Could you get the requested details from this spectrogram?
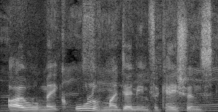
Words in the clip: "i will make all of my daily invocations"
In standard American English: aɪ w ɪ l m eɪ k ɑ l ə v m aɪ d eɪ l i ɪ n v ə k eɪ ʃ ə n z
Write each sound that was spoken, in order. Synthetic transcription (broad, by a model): aɪ w ɪ l m eɪ k ɑ l ə v m aɪ d eɪ l i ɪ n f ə k eɪ ʃ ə n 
